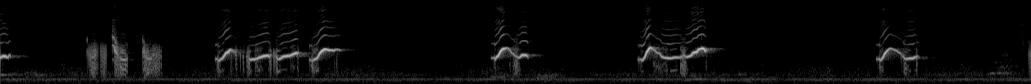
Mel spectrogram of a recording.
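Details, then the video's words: Talking and singing pet cockatiel whistling short up-and-down phrases, spaced several seconds apart, with a faint low hum throughout. "Talking & Singing Cocktail"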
